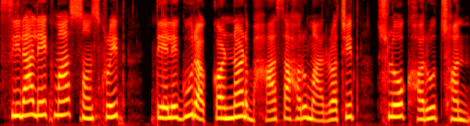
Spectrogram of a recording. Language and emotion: Nepali, neutral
